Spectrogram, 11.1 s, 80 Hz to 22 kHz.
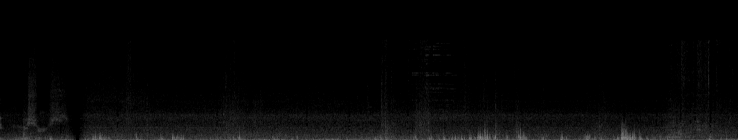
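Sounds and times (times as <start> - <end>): wind buffeting microphone: 1.2 - 11.0.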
